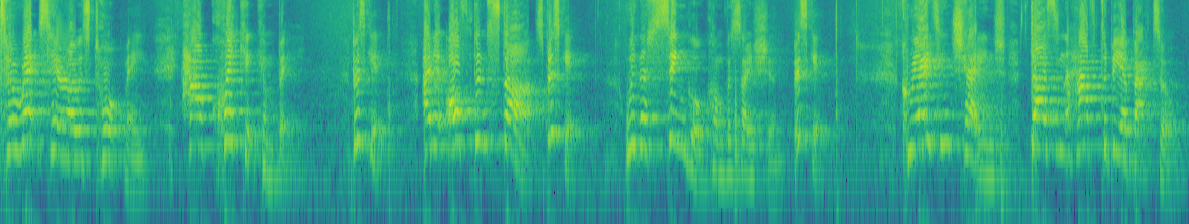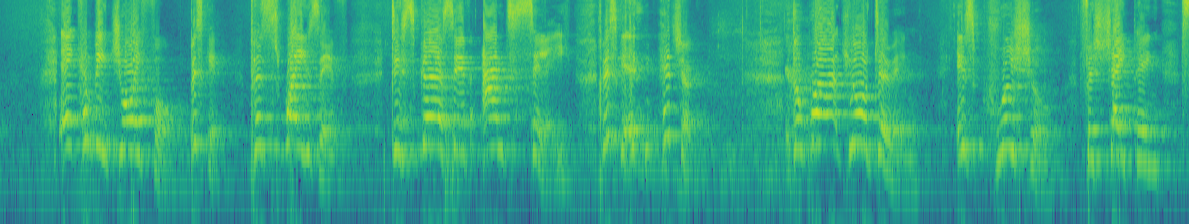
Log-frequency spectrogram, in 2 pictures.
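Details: Woman with Tourette syndrome producing uncontrollable vocal tics, including repeated words; Tourette syndrome vocal tics.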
